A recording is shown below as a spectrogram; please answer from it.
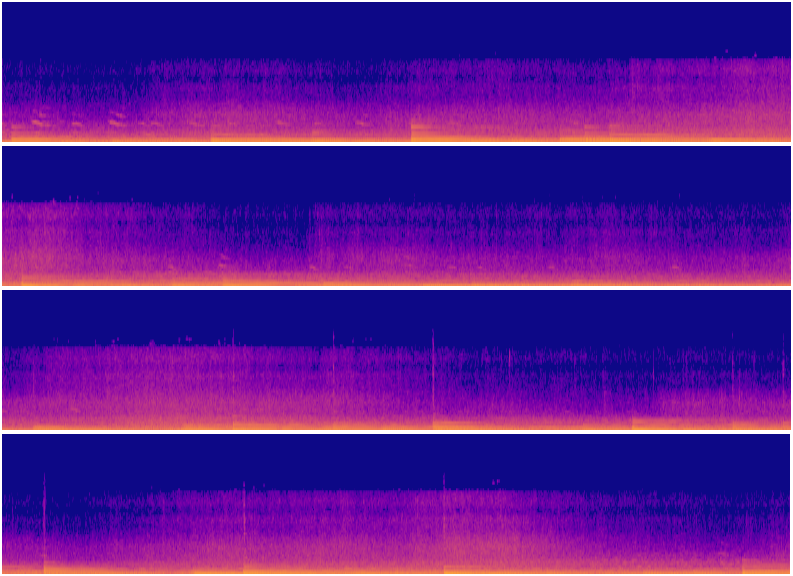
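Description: Slow, soft instrumental worship music: sustained chords that change about every two seconds, with no singing heard.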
